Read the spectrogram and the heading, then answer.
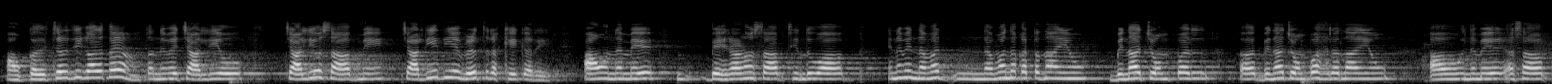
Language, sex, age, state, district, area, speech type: Sindhi, female, 30-45, Maharashtra, Thane, urban, spontaneous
